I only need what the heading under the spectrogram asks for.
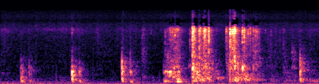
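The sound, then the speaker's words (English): Several dull wooden knocks and clunks, then a longer creaking, scraping stretch as a wooden door is opened to someone at the door, ending with another soft thump; moderately loud, no talking. “See who's at the door. No, no. It all might right, be... I'll open it myself.”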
